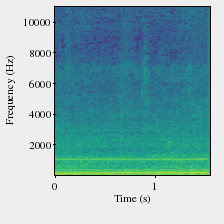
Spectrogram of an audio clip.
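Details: Apartment dishwasher, reported leaking at the door, switched to drain after most of a cycle with no leak found: steady even pump drone, clear mid-pitched hum, no gurgling or rattle; normal drain cycle.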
